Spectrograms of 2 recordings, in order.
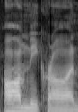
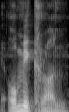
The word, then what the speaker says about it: Omicron: moronic I I do notice that Alex Jones pronounces it omnicron just like he does the whole George W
